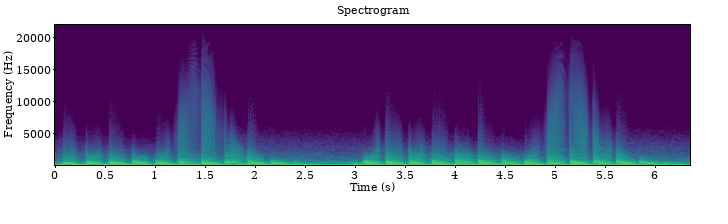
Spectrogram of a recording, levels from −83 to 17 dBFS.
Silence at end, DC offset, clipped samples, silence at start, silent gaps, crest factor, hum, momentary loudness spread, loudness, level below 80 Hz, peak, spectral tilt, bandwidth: 0 s; under 0.1%; under 0.1%; 0 s; none; 10 dB; 60 Hz at -20 dBFS; 3 LU; -13 LUFS; -18 dBFS; 0 dBFS; -9 dB/octave; 9 kHz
